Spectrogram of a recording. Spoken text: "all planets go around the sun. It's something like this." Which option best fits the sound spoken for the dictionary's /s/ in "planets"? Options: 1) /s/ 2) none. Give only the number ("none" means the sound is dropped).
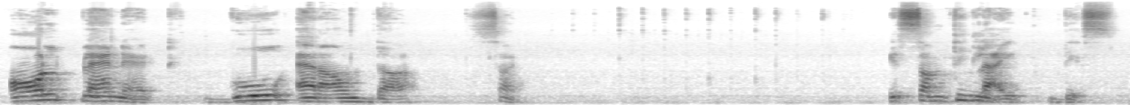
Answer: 2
